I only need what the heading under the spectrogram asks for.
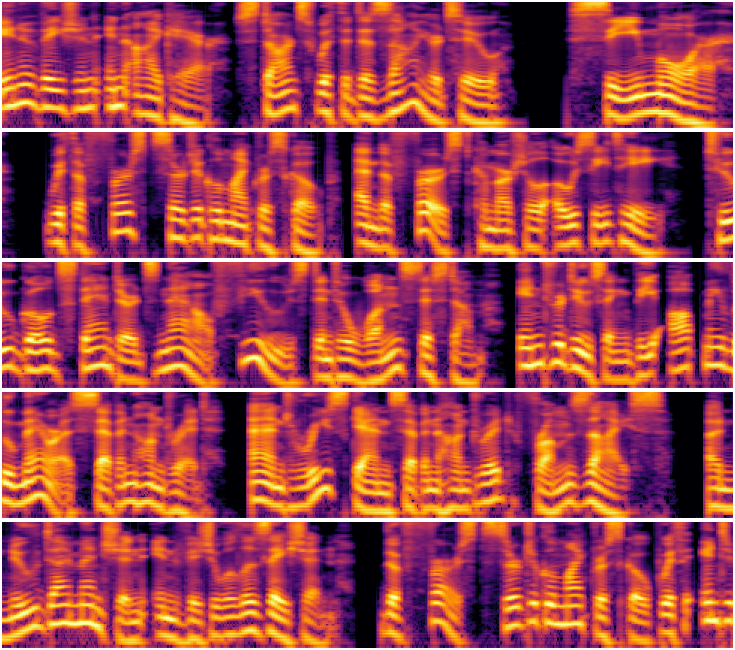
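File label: US English Freundlich; Fremdtake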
